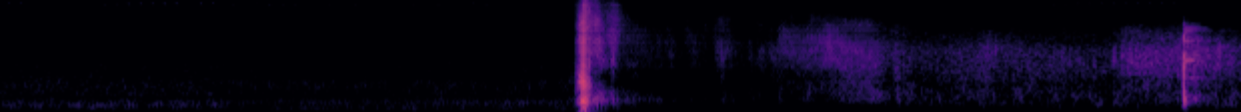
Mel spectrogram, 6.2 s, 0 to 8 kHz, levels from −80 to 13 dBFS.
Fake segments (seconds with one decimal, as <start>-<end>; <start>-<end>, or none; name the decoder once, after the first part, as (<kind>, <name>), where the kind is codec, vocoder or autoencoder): 1.1-4.4 (vocoder, Vocos)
